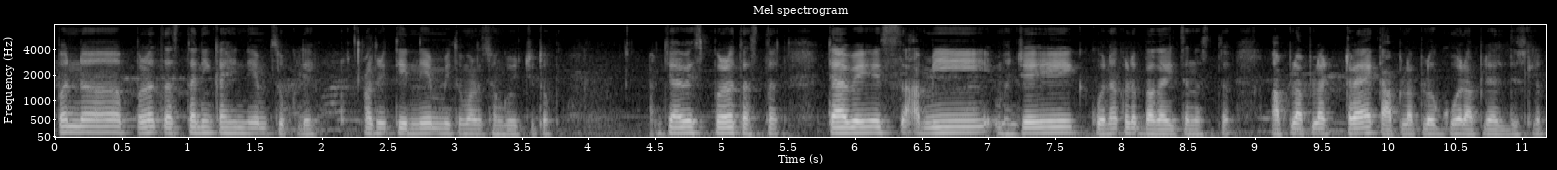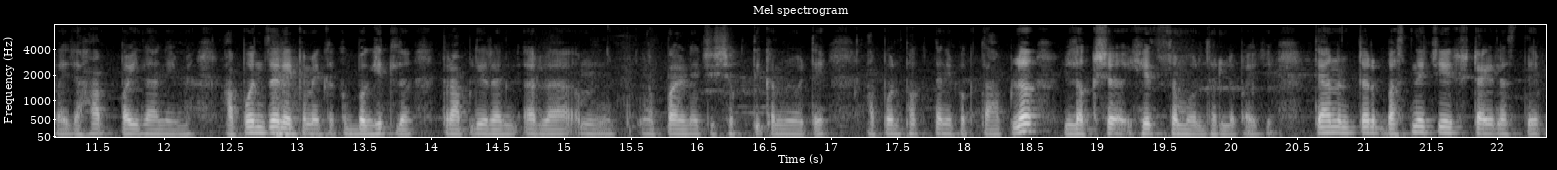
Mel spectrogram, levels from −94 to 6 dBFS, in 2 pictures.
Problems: background sounds at intervals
